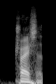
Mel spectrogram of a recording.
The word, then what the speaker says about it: TraCR: And I came across something that seemed new on CommSec called a Tracer, T-R-A-C-R. Or is it Tracker? How do they pronounce it? Do you know? Tracer. There we go.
